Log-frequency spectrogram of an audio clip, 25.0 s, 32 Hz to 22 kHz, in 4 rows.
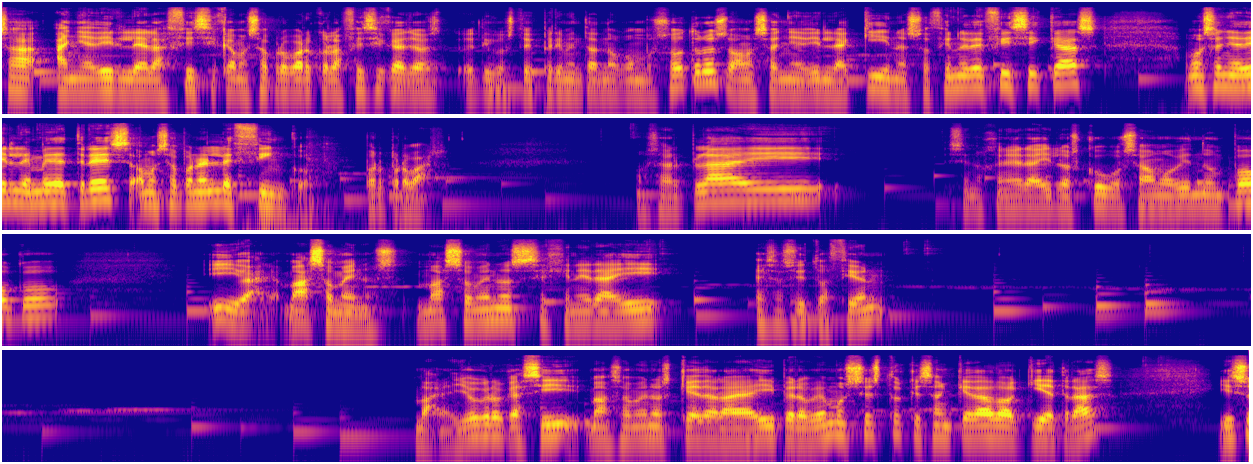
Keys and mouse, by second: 0.0 click, 2.6 middle click, 4.7 click, 6.3-8.3 drag, 9.4 click, 15.1 click, 15.8 click, 24.5 click.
